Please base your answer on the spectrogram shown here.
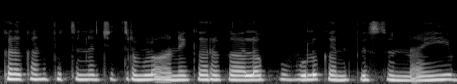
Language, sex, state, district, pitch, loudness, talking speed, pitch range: Telugu, female, Telangana, Hyderabad, 215 Hz, -14 LUFS, 105 wpm, 210-225 Hz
